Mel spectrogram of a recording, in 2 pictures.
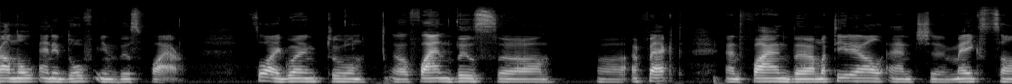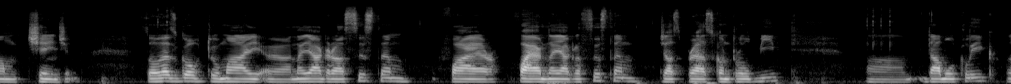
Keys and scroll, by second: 3.8 g, 17.0 ctrl+b.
